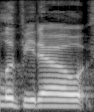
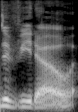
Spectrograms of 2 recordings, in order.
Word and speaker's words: Levito: Isabelle Levito finished 12th. Also, I said her name wrong last week. I kept saying Devito, like Danny DeVito, which was really weird of me.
